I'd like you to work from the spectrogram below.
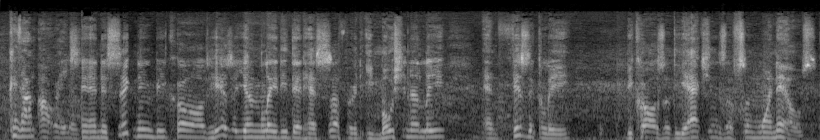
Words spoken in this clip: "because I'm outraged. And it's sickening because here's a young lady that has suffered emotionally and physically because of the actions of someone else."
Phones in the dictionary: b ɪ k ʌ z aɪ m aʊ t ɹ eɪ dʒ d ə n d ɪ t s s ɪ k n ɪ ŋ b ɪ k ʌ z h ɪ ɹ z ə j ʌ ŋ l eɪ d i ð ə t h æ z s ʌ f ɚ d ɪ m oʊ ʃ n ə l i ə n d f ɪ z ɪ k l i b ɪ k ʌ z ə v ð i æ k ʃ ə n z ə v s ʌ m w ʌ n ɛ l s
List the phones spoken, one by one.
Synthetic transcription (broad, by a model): k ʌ z aɪ m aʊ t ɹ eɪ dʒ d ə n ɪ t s s ɪ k n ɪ ŋ b ɪ k ʌ z h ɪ ɹ z ə j ʌ ŋ l eɪ d i ð ə t h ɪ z s ʌ f ɚ d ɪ m oʊ ʃ n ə l i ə n f ɪ z ɪ k l i b ɪ k ʌ z ə v ð i æ k ʃ ə n z ə v s ʌ m w ʌ n ɛ l s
